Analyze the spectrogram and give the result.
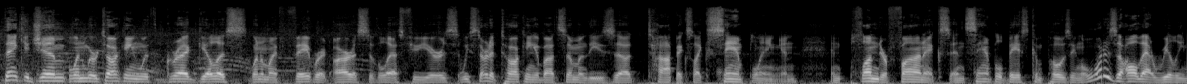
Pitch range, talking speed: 105-140 Hz, 220 wpm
